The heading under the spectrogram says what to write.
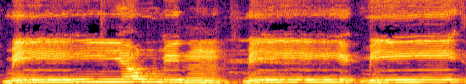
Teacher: نون کی آواز کو ناک میں چھپا رہا ہے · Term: گنہ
